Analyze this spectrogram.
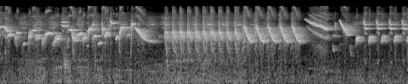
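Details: Algerian goldfinch mule (hybrid) singing, recorded 2009: a fast, continuous run of bright twittering notes, buzzy trills and sharp rising and falling whistles, high-pitched and densely packed, with a brief pause near the middle.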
